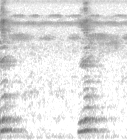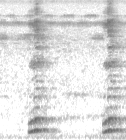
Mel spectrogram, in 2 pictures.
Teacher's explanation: produced from the nostril, nasal, velar, nasal. The place of articulation is a velar, the manner is a nasal.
